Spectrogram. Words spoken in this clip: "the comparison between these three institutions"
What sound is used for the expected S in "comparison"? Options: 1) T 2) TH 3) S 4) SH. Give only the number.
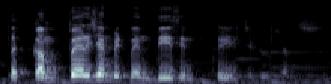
4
